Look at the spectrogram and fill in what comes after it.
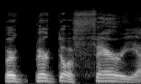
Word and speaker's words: Burgdorferi: In fact, it's considered that Borrelia burgdorferi is what is called Lyme disease, and that Burgdorferi, I think, is a better way to is the right pronunciation.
